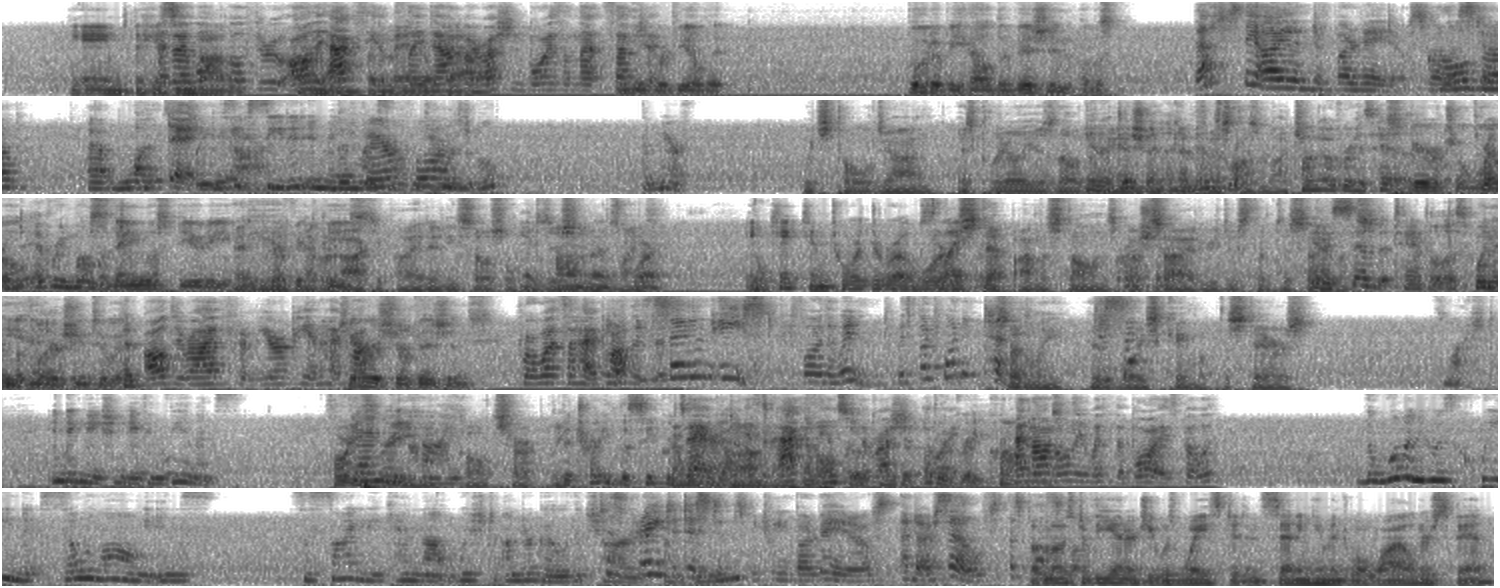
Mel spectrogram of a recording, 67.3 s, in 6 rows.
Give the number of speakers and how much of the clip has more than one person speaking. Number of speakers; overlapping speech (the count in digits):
8, about 44%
